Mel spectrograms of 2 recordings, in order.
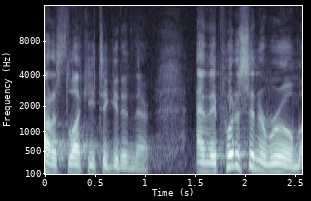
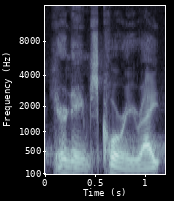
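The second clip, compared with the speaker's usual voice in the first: low, soft, creepy murmur; imitated creepy whisper; 7 semitones lower, 6 dB quieter, slower than usual. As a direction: lean in close and lower the voice, mock-creepy. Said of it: "He starts to whisper into my ear".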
